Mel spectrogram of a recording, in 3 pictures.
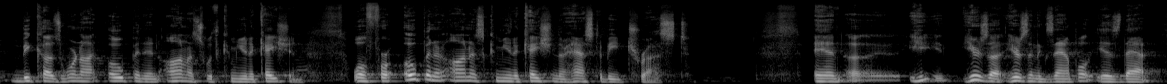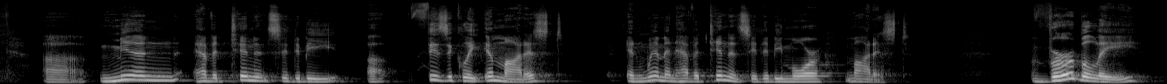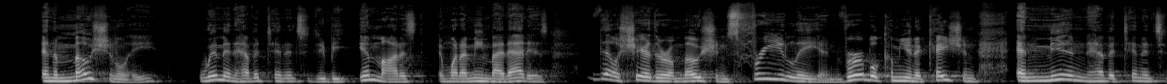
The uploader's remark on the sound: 2023 Marriage Seminar (General Session 2). These episodes were recorded live. At our 2023 Calvary Marriage Seminar.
